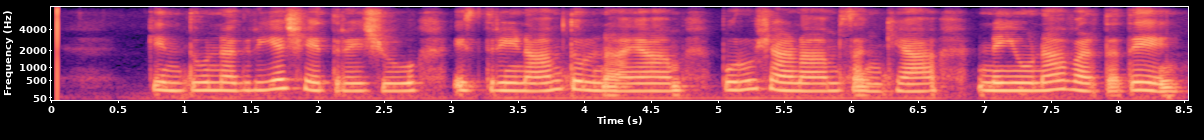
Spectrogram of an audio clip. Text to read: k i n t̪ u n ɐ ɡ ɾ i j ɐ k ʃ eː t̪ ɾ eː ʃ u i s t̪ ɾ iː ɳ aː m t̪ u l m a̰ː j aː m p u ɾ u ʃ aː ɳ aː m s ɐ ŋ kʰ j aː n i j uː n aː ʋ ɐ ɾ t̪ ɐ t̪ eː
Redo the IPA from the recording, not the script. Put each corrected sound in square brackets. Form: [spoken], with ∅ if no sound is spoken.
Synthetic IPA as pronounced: k i n t̪ u n ɐ ɡ ɾ i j ɐ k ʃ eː t̪ ɾ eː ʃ u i s t̪ ɾ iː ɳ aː m t̪ u l [n] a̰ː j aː m p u ɾ u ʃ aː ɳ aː m s ɐ ŋ kʰ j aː n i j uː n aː ʋ ɐ ɾ t̪ ɐ t̪ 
